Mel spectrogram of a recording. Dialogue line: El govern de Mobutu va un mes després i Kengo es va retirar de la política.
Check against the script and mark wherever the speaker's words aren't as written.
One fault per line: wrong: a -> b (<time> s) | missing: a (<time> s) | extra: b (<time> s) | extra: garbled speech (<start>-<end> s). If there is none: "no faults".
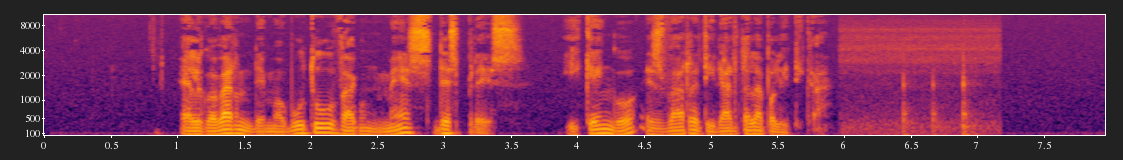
no faults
